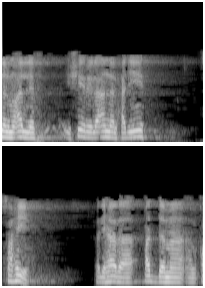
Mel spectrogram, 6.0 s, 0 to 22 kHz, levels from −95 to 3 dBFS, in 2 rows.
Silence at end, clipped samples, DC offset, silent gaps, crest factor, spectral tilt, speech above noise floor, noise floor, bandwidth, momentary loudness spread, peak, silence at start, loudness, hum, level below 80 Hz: 0 s; under 0.1%; under 0.1%; none; 16 dB; -8.5 dB/octave; 39 dB; -57 dBFS; 5.2 kHz; 17 LU; -2 dBFS; 0 s; -18 LUFS; none; -56 dBFS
